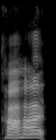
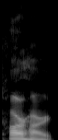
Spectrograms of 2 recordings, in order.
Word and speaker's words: Carhartt: There's 2 R's in that word and you Do you want pronounce me to roll my R's now? No, I just want you to pronounce either of the 2.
